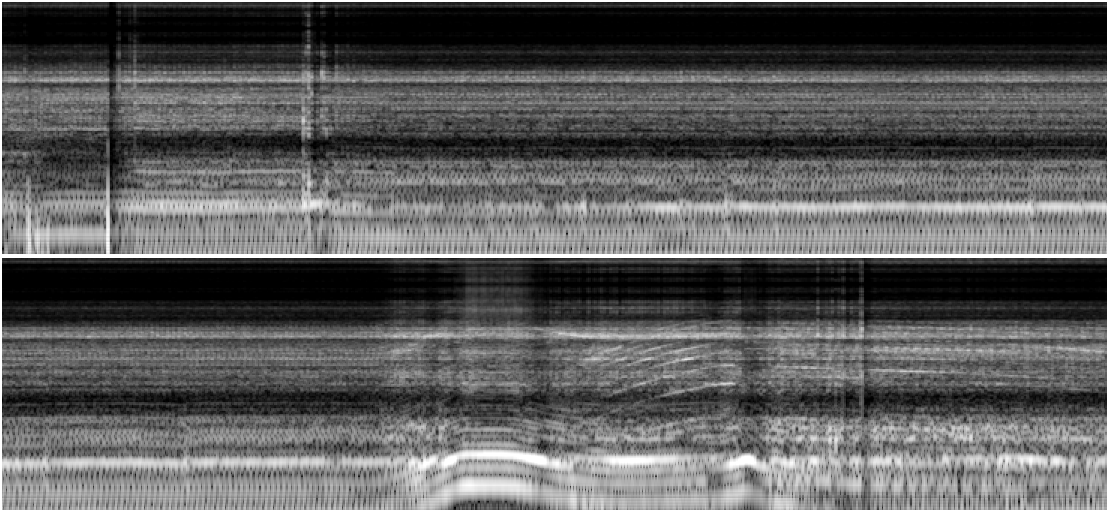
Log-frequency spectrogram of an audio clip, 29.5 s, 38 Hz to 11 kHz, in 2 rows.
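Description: Kawasaki Vulcan 900's V-twin engine running steadily under way. About two-thirds of the way through it gets louder as the revs climb, and there are two short sharp clicks in the first few seconds.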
